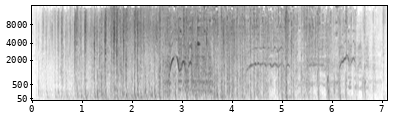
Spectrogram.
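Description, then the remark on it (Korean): A horse gallops with hooves pounding in a fast, steady rhythm throughout, several high-pitched neighs and whinnies rising over the clatter, loud and without any talking, as Chinese soldiers whip Yu Seong-ryong's horse and drive it toward Kaesong. “개성 쪽에서 말을 타고 달려온 중국인 병사가 유성룡의 말을 채찍질하여 몰고 온”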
